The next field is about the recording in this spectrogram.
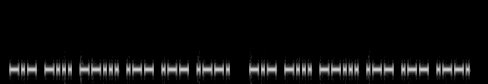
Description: Morse code, heard as a keyed tone, about 47 wpm, 700 Hz. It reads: KB7WWP KB7WWP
